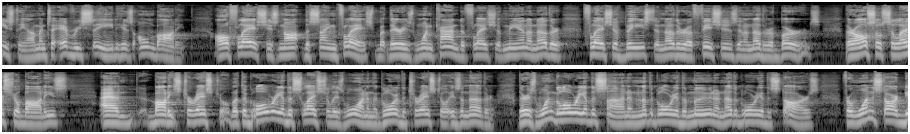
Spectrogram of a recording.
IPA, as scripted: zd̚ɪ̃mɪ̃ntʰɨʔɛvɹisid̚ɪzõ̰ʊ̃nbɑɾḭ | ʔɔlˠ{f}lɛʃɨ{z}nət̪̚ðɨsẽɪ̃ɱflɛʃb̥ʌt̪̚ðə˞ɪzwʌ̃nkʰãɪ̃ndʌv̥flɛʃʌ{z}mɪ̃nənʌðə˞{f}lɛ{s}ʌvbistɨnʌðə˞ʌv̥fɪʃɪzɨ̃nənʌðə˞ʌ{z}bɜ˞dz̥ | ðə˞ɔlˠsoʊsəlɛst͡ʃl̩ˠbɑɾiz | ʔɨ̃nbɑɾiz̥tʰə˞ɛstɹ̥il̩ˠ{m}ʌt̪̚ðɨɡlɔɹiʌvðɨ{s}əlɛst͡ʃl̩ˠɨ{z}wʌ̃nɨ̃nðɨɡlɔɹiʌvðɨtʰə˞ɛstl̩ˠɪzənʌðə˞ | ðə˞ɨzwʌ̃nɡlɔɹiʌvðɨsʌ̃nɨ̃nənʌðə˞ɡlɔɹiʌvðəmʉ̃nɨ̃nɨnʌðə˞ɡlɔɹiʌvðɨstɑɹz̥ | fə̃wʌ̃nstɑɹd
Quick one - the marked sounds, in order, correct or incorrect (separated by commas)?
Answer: correct, correct, incorrect, correct, incorrect, incorrect, incorrect, correct, correct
